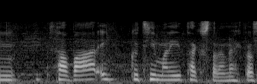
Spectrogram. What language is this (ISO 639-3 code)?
isl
